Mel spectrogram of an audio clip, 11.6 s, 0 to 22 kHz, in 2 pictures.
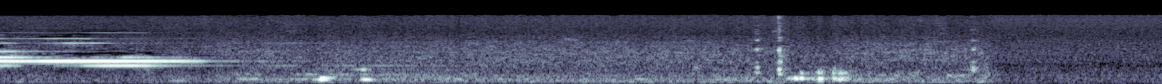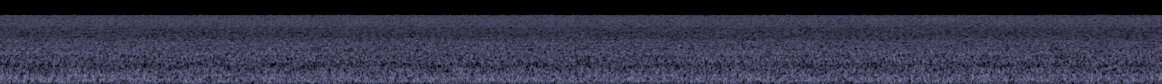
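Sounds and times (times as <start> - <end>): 
parliament voting bell ringing before a vote: 0.0 - 1.2
soft low murmurs: 1.1 - 5.0.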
